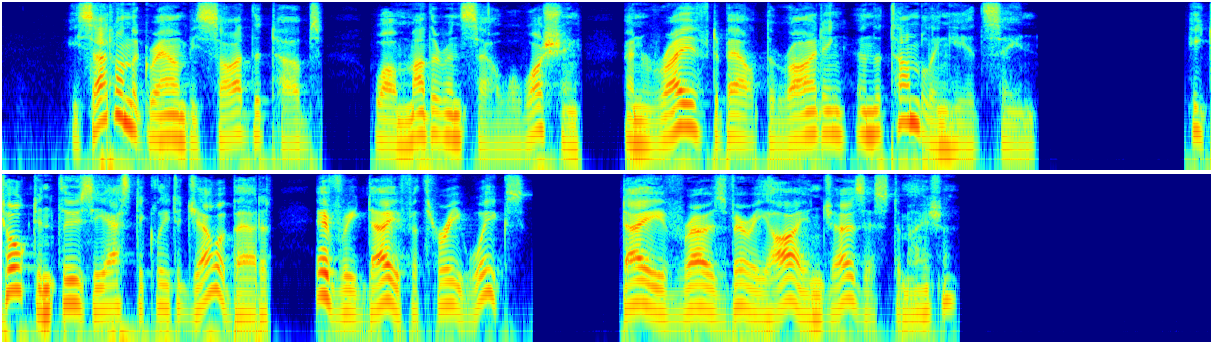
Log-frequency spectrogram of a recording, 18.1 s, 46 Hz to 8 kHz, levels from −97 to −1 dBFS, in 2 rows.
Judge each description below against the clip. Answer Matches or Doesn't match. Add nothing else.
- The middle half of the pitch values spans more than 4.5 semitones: Matches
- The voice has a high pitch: Doesn't match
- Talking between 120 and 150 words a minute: Matches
